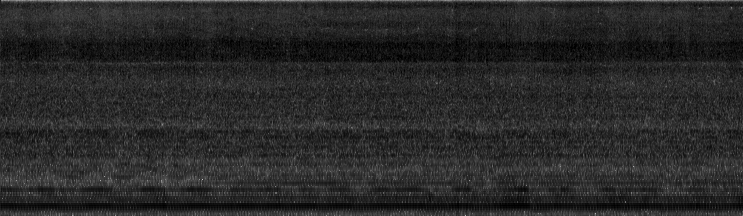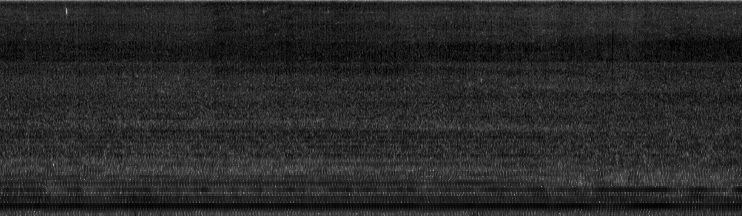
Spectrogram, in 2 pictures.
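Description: Engine of a sealcoat spray rig running steadily at constant speed, driving the pump that feeds the spray hoses: an even, unchanging drone.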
